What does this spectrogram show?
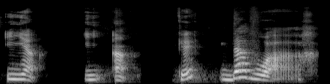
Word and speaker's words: avoir: D'avoir. D'avoir. O-I make the sound wa. Wa.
